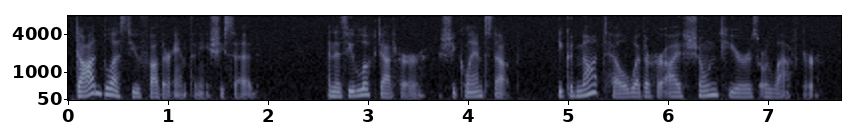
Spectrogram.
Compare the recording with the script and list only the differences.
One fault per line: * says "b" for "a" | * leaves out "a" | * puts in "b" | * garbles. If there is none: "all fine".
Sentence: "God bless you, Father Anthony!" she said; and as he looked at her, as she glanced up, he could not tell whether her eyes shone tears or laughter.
all fine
